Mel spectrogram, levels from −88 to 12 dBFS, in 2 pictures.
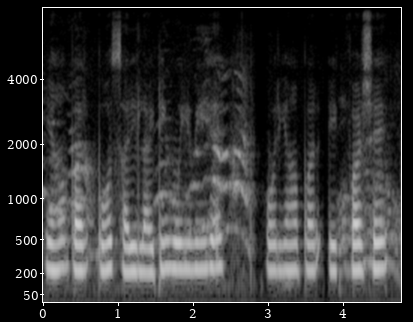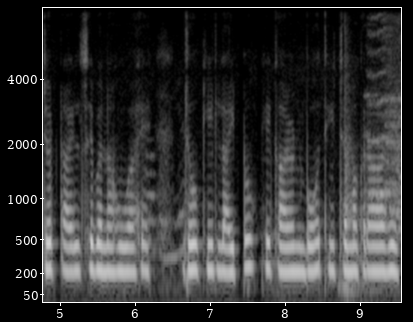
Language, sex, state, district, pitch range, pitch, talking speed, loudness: Hindi, female, Rajasthan, Jaipur, 215-235 Hz, 225 Hz, 180 wpm, -18 LUFS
